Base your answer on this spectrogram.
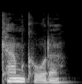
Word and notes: camcorder: British English

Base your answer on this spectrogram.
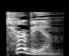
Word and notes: terbium: British English

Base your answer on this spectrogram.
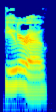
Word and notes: bureaux: British English

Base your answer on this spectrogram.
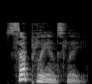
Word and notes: suppliantly: British English

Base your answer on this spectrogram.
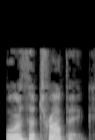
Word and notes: orthotropic: British English

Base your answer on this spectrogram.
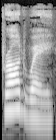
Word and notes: broadway: British English

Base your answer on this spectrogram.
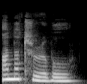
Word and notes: unutterable: British English

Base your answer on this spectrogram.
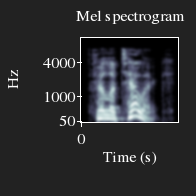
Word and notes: philatelic: British English

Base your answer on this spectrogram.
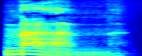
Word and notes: nan: British English

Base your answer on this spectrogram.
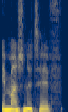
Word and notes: imaginative: British English

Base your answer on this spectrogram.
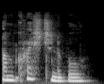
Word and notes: unquestionable: British English

